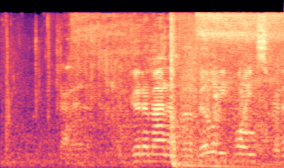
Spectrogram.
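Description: Electric sparks crackle and burst nearby.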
